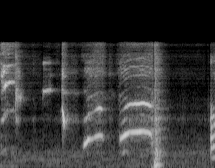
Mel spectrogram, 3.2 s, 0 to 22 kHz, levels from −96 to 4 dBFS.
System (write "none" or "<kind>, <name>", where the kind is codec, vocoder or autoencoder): codec, SNAC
